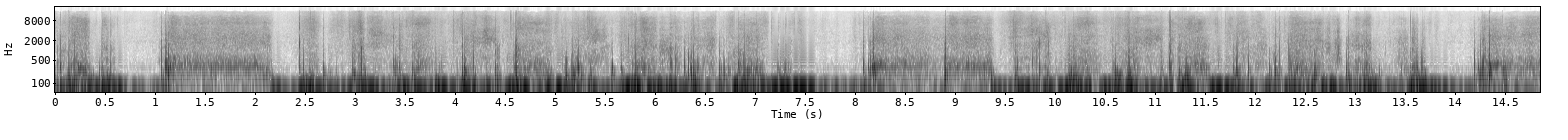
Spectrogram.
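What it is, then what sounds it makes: Silicone microphone ear scraped with wooden picks. Two thin wooden picks held in fingertips scrape rapidly across white silicone binaural microphone ears. The result is a dense, close, rumbling scratching that is heavy in the low end, coming in fast flurries broken by brief pauses.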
